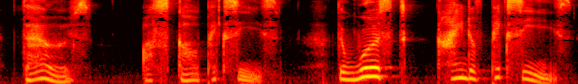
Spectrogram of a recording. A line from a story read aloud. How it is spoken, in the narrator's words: Blue Rider whispered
